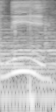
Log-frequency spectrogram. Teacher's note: When you are reading out each digit separately, as when you give your phone number, it may be pronounced with the long vowel as ni.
